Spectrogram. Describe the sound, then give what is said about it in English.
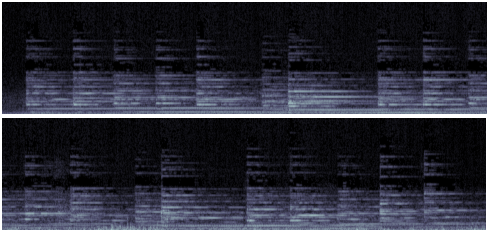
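Church bells of the Fountain Street Church in downtown Grand Rapids, converted to chime, ring out the hymn tune "We Shall Overcome", one struck note after another in a measured rhythm, with long ringing overtones blending together. Loud and full, with no voices. “The bells you heard are from the Fountain Street Church in downtown Grand Rapids, who recently converted their bells to chime, "We Shall Overcome."”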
